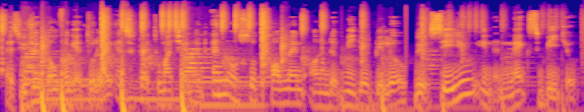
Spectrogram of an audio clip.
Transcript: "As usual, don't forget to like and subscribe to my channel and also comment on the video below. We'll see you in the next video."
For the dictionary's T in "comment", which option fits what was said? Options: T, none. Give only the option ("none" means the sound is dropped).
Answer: T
